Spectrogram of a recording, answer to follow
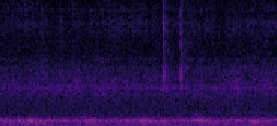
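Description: Two quick computer mouse clicks about a second and a half in, over a faint steady room hum.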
